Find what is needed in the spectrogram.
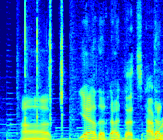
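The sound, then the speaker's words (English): Rapid clicks from a handheld Baofang two-way radio, sharp ticking bursts of radio feedback mixed with a buzzy, warbling electronic tone, fairly loud. “If anybody has expertise in Baofang, I would love to know what that clicking”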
